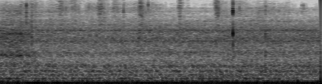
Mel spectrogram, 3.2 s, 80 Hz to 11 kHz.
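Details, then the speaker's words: 2011 Audi A5 2.0T after timing repair for P0016 and long-crank no-start, first start; steady even low rumble about four pulses a second, no knocks or ticks, P0016 gone: normal idle. "It's idling smooth, no, nothing. Wow, this is crazy."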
